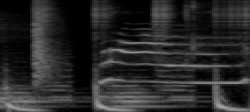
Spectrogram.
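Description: A cat gives three clear meows in a row, close and distinct with short pauses between, and no voices over them.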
